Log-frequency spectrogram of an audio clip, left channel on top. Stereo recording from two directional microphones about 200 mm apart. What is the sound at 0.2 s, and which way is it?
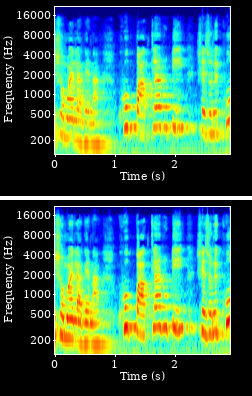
A woman's voice, 40° right (ahead or behind).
